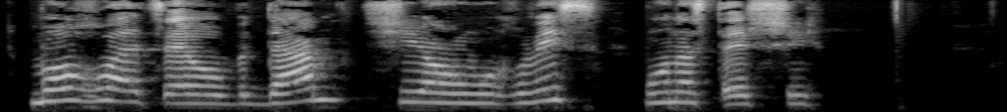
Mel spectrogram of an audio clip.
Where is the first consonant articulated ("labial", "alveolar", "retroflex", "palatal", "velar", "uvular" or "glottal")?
labial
